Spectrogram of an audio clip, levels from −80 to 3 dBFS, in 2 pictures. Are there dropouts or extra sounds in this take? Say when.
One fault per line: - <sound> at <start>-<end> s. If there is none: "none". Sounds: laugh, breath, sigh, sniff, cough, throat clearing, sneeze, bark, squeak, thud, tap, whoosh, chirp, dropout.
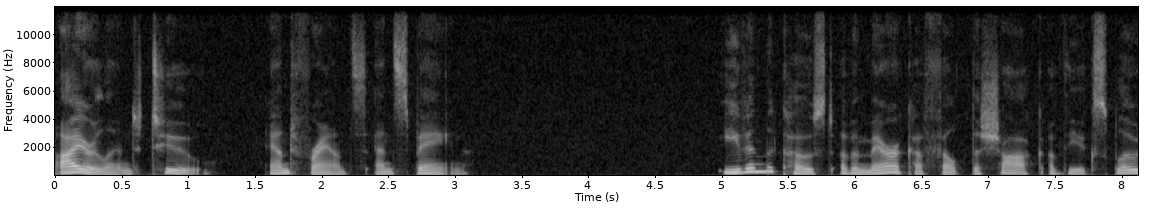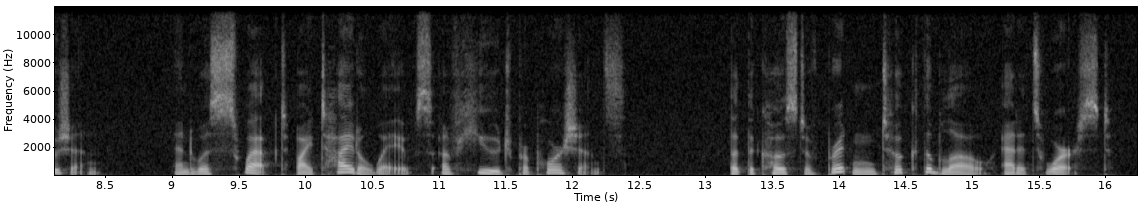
none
